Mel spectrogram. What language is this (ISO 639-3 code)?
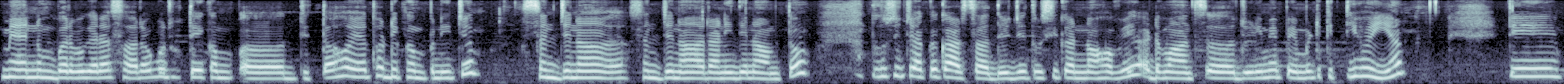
pan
